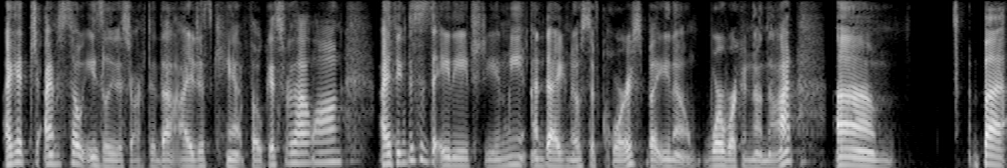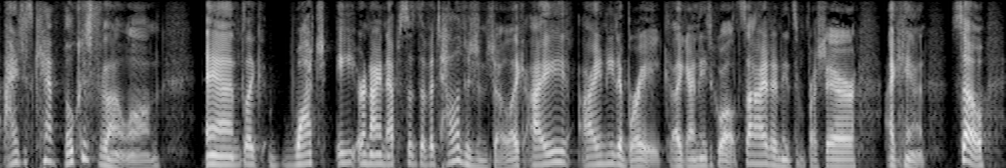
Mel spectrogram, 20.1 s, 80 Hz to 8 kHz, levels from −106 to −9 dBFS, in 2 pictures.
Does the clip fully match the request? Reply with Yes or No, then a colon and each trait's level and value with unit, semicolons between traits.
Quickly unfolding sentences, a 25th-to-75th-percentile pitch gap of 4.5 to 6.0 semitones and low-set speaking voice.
No: fast, 215 wpm; wide, 5.4 semitones; medium, 145 Hz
